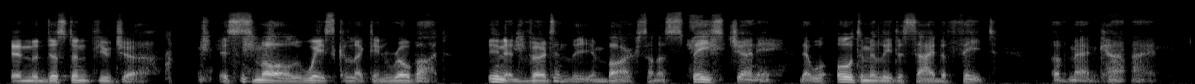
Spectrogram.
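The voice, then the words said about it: Dramatic movie-trailer voiceover voice. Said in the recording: “do my voice, my movie voice ... You've got a voiceover career ahead of you ... my what if watcher voice”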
